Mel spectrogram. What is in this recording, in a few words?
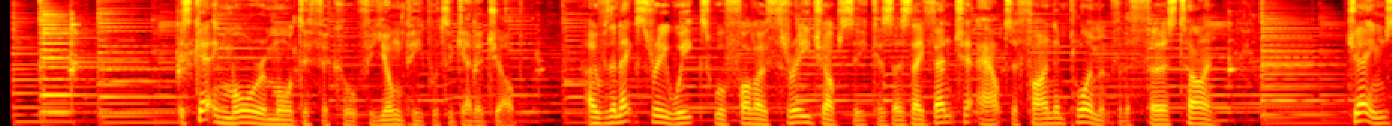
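narration serious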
